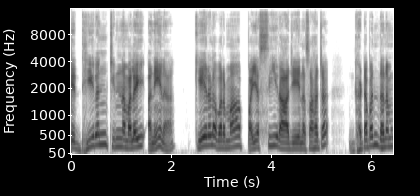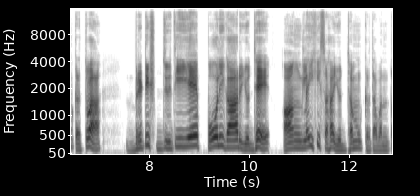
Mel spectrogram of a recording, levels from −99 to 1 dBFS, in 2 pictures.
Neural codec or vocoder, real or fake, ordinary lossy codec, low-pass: none; real; none; 14.4 kHz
